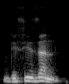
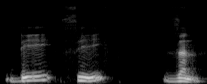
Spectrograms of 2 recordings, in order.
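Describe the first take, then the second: First: Said in the usual way. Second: decision slowly as di-si-zon; long pauses between syllables of decision. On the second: Shown as a demonstration. Teacher drilling learners, decision in slow separate syllables.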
